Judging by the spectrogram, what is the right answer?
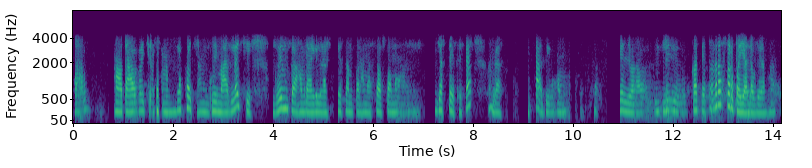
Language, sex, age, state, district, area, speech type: Maithili, female, 18-30, Bihar, Samastipur, rural, conversation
